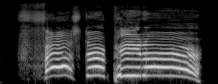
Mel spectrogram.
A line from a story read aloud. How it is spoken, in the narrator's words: Roland bellowed, swinging a huge mug of mead with such enthusiasm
